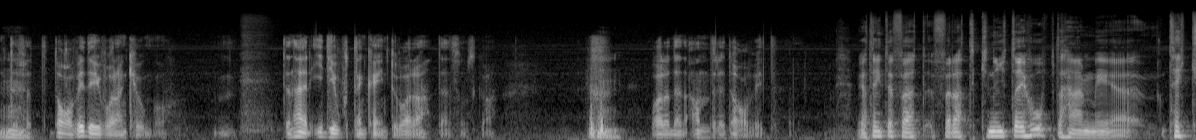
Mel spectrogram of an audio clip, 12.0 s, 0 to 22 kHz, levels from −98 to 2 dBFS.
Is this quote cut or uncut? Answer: uncut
